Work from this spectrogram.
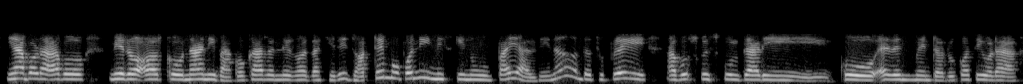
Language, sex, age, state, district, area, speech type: Nepali, female, 30-45, West Bengal, Darjeeling, rural, conversation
